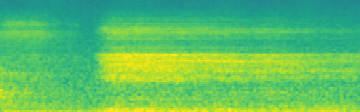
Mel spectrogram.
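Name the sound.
deep breath during yoga lunge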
